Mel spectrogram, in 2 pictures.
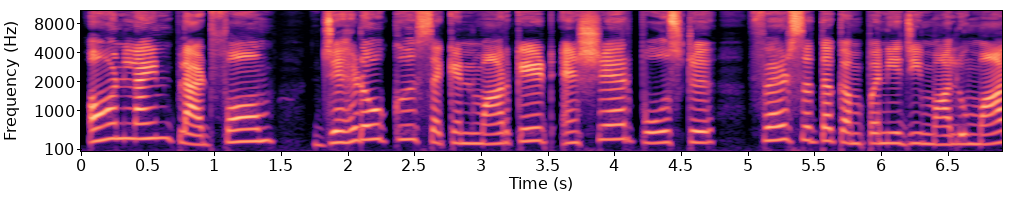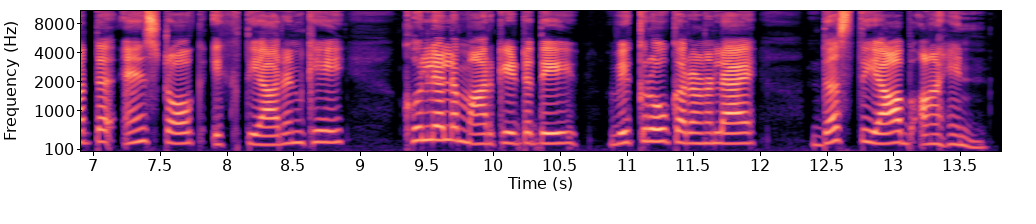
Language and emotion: Sindhi, neutral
